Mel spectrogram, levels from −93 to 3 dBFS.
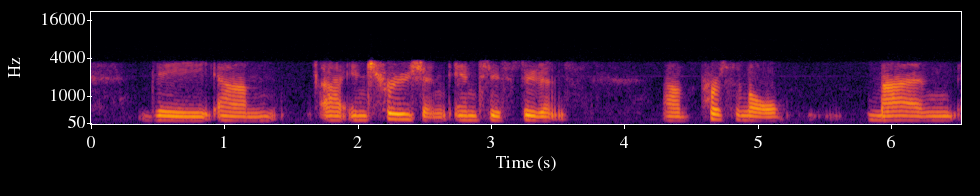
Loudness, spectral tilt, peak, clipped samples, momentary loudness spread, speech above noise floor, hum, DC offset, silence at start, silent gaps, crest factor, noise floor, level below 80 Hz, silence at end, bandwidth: -24 LUFS; -7.5 dB/octave; -6 dBFS; under 0.1%; 13 LU; 33 dB; none; under 0.1%; 0.4 s; none; 18 dB; -57 dBFS; -78 dBFS; 0.05 s; 3.8 kHz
